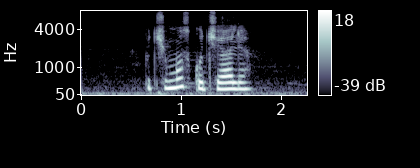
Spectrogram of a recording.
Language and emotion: Russian, neutral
